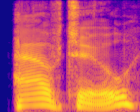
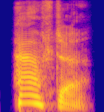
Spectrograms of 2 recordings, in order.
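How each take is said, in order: First: Said in the usual way. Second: "have to" run together as HAF-tuh; casual blended "have to", sounding like hafta; reduced have to. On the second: Shown as a demonstration. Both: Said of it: "is pronounced as".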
